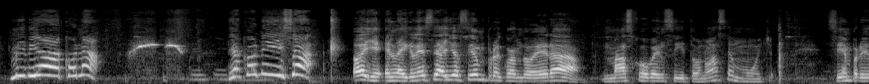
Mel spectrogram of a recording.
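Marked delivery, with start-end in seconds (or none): 0.1-3.2 mock reverence. Teasing a deaconess commenter.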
